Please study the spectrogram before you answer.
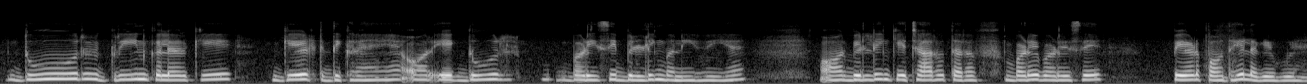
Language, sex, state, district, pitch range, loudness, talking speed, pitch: Hindi, female, Jharkhand, Jamtara, 200-225 Hz, -16 LUFS, 130 wpm, 210 Hz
